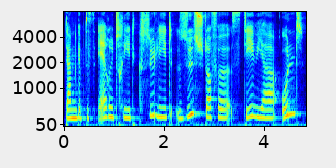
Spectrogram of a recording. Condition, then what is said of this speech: No condition.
